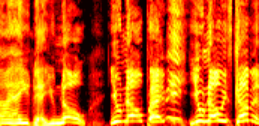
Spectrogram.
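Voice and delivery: imitating Clipper Darrell, high-pitched; squeaky mock confidence, you know baby; high imitated hype voice. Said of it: "He's like".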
